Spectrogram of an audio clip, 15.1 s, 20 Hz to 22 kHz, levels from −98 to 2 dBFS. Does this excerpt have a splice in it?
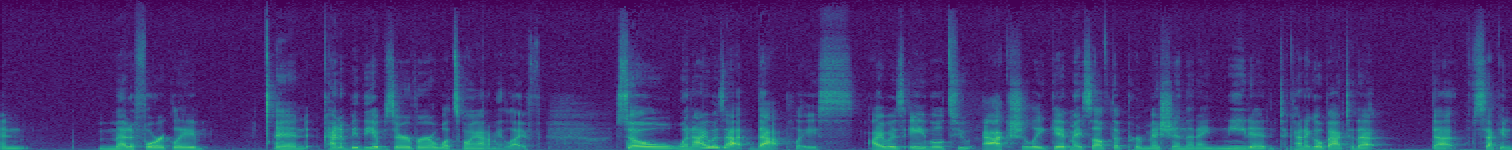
no; 0 cuts

